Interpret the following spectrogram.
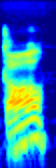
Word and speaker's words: Gaol: Here's the old Melbourne Gaol. Is that how you pronounce that? It was just jail, right? Jail. That's how they spell it.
